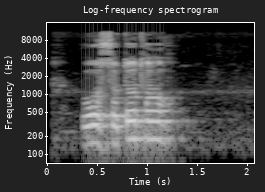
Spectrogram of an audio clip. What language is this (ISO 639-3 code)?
gju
